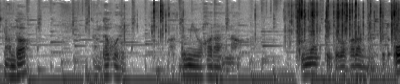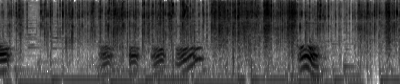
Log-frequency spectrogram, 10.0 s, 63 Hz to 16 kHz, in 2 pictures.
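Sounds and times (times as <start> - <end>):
plastic bag crinkling: 1.8 - 2.2, 3.5 - 10.0.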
